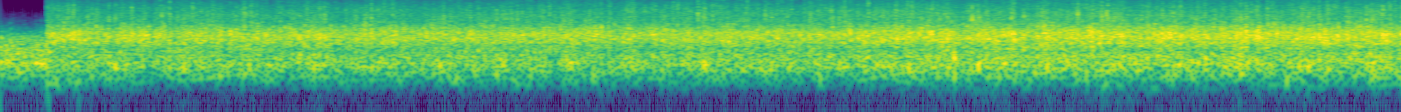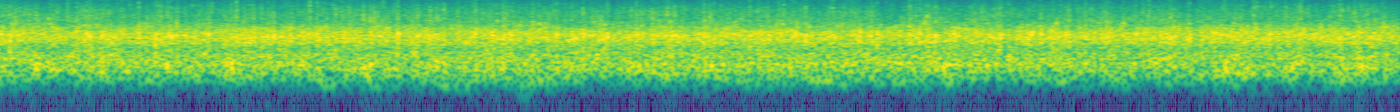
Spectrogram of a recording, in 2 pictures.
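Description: A large crowd applauds loudly and steadily in a big echoing hall.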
